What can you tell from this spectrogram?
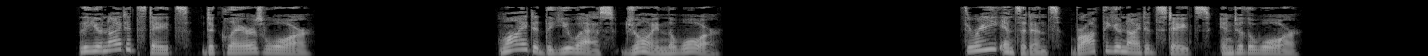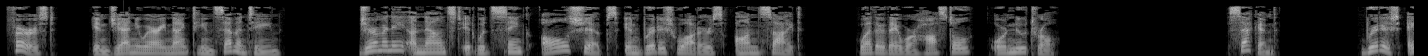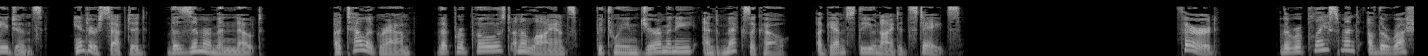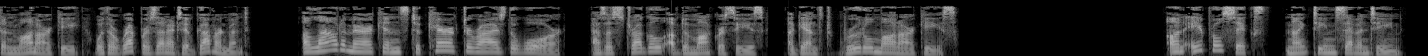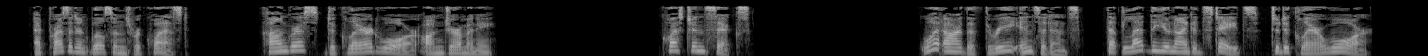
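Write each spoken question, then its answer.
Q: What are the three incidents that led the United States to declare war?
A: Germany's announcement that it would sink all ships in British waters, the Zimmermann Note, and the replacement of the Russian monarchy with a representative government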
